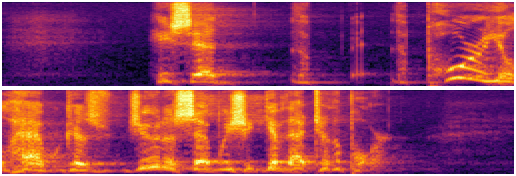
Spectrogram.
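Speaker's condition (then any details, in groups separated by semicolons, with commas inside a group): Hoarseness after vocal cord surgery; not smooth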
